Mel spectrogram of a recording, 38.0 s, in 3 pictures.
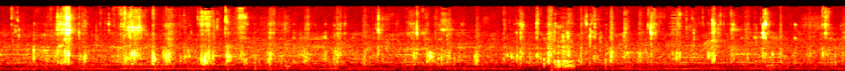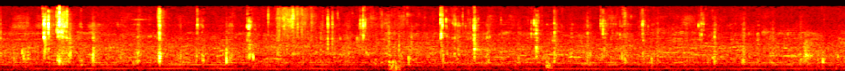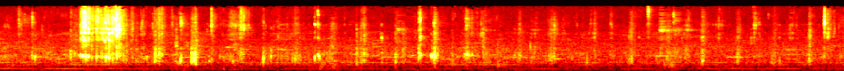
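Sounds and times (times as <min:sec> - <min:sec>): low steady hum: 0:00.0 - 0:38.0
crispy pork skin crunching: 0:16.4 - 0:18.3, 0:26.4 - 0:34.9.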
